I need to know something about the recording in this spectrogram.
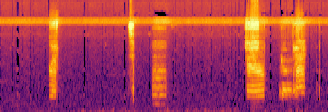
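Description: Spirit box app on a phone sweeping through radio stations: short, chopped fragments of voices about a second or two apart, with a sharp click in between, over low hiss and a steady high-pitched tone.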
